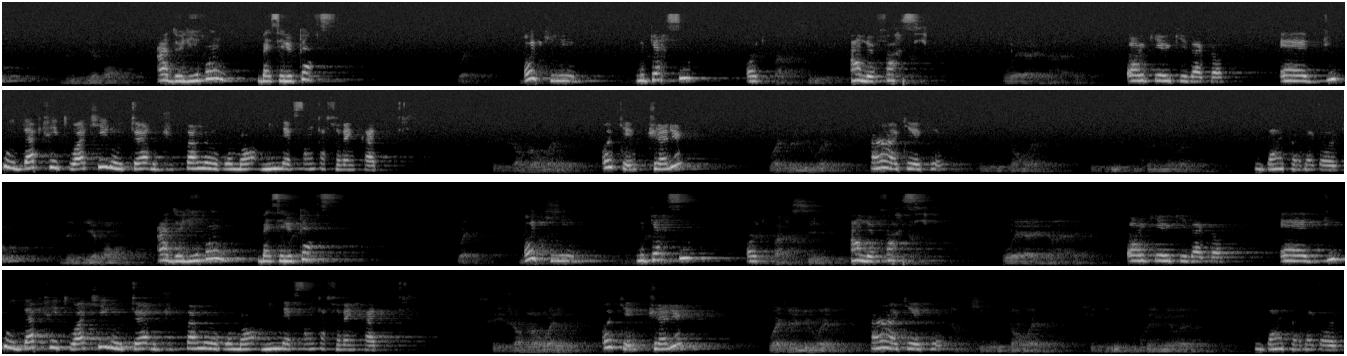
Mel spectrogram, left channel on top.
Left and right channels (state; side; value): noise; left; hiss, 16 dB below the sound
